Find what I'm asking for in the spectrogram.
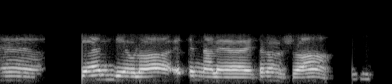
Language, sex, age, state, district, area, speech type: Tamil, female, 60+, Tamil Nadu, Virudhunagar, rural, conversation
